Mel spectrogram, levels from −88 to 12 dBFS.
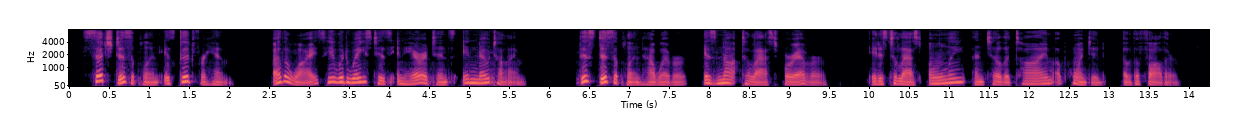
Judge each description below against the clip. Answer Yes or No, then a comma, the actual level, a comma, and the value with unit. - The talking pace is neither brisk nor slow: Yes, average, 145 wpm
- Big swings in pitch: Yes, wide, 8.3 semitones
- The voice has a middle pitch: Yes, medium, 145 Hz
